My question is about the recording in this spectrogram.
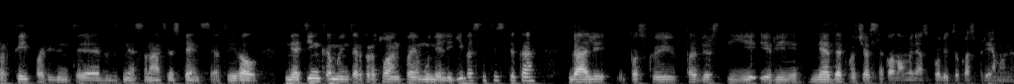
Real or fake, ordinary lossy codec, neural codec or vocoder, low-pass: real; Opus, 32 kbps; none; 7.2 kHz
